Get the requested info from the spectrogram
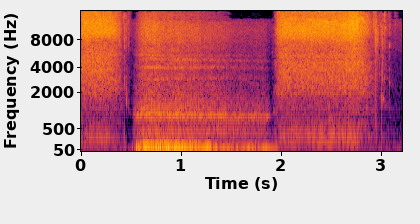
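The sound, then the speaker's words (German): A slow, deep diaphragmatic breath into the belly, hands resting on the belly: a long, full inhale with a low rumbling rush, a brief pause, then a steady airy exhale. No talking. “Und auch jetzt versuchen wir mal nur in unsere Hände zu atmen.”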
